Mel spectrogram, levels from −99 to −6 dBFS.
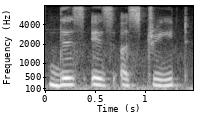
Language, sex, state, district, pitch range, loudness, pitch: English, female, Assam, Kamrup Metropolitan, 220-235 Hz, -16 LUFS, 225 Hz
